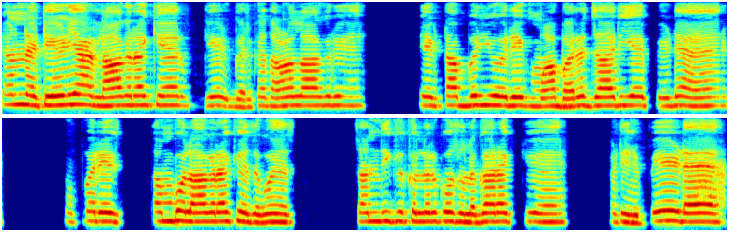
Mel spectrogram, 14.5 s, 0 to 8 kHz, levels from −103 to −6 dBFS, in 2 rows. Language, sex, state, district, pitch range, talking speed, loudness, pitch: Rajasthani, male, Rajasthan, Churu, 225-245 Hz, 175 wpm, -16 LUFS, 235 Hz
